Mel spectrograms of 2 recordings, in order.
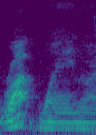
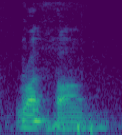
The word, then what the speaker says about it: Rotwang: Looks like Rotwang on here. – Rotvang. That's how you spell it.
